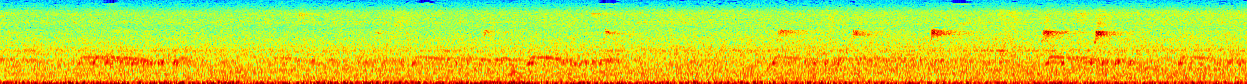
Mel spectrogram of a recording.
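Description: Birds chirping: a run of short, high chirps starting about three seconds in, with fainter wavering calls lower down, over a steady low outdoor rumble.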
